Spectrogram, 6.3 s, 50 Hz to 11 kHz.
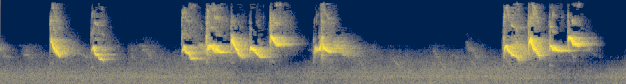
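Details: Oriental white-eye in Singapore on 23 March 2023, humid, warm, rainy and overcast weather, singing buka sing: high, thin downslurred chirps, single notes then quick runs of four or five, separated by short pauses.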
